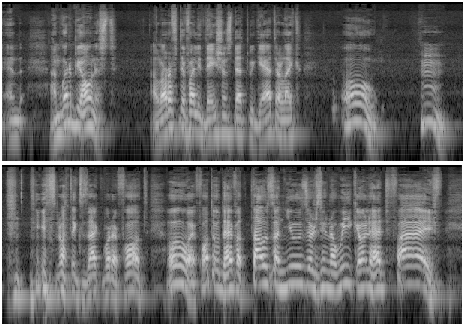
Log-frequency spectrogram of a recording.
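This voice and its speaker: Speaking at a moderate pace with long, frequent pauses, a man with a Brazilian accent uses a fairly high, lively pitch touched by vocal fry. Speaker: podcast co-host. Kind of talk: casual chat.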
